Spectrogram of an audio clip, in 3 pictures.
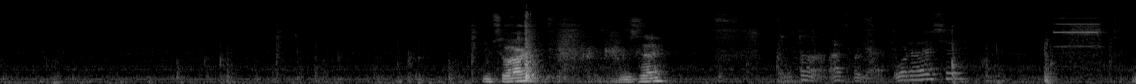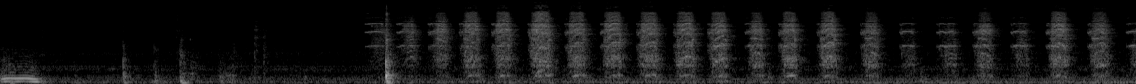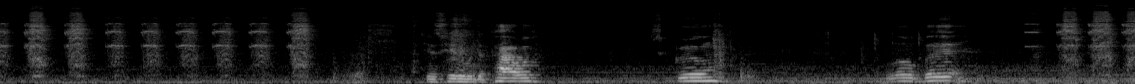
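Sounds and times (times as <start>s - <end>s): electric screwdriver humming: 15.0s - 25.9s, 33.0s - 34.0s.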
